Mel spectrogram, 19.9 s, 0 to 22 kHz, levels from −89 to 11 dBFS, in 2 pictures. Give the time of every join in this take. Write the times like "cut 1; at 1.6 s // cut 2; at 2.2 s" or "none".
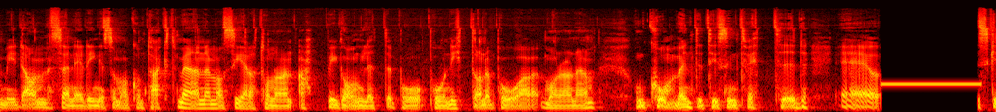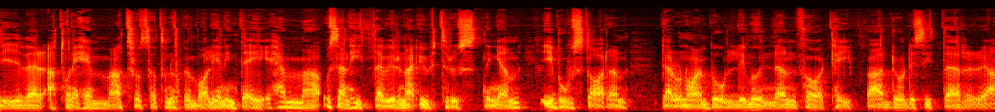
cut 1; at 4.9 s // cut 2; at 13.2 s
